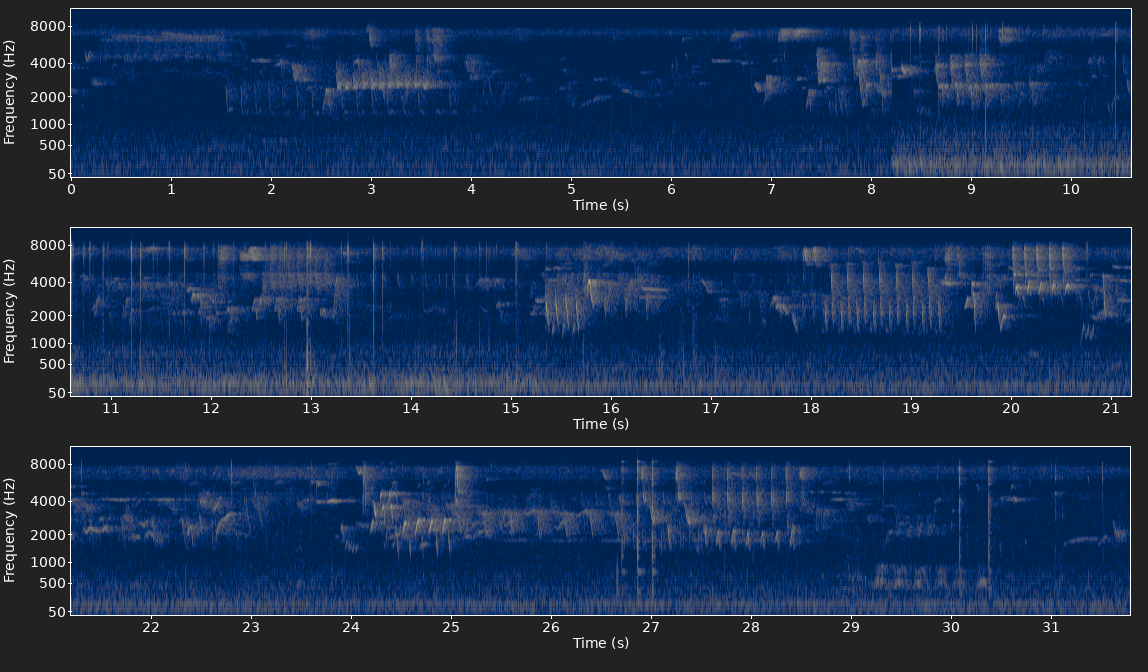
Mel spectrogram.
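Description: Wild songbirds singing and calling, a busy run of short chirps and trills coming and going. From about eight seconds in, a low rushing noise runs beneath them.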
